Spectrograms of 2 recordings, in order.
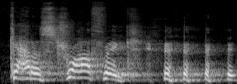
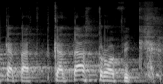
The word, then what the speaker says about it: catastrophic: Catastrophic. C'est pas catastrophique. Ok, catastrophic.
